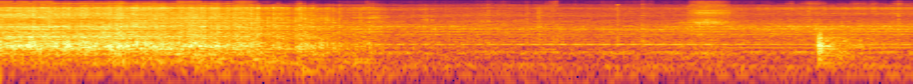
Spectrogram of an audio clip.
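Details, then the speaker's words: xBloom coffee machine grinding beans. A rough, steady grinding rasp thins out and quietens as the beans run through, then a small tick. The grinder keeps running until a load sensor detects that grinding has stopped; this is normal. "so you're going to hear it right now uh over grinding and that is because um it it isn't something you set in the app how many grams you're putting in"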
